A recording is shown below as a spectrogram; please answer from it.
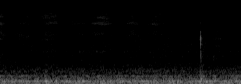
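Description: Pencil scratching on paper as it draws a zigzag line, a rhythmic scrape that pulses with each stroke, about four a second.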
